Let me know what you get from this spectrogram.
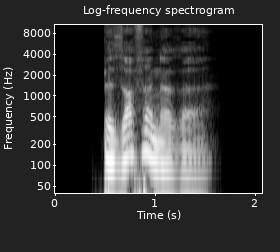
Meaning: inflection of besoffen: 1. strong/mixed nominative/accusative feminine singular comparative degree 2. strong nominative/accusative plural comparative degree
- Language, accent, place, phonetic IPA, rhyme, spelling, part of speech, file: German, Germany, Berlin, [bəˈzɔfənəʁə], -ɔfənəʁə, besoffenere, adjective, De-besoffenere.ogg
